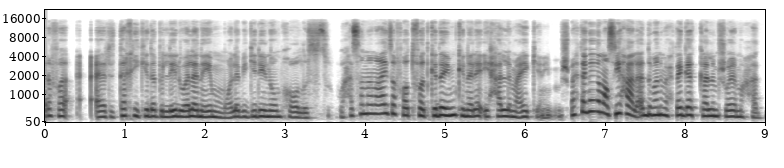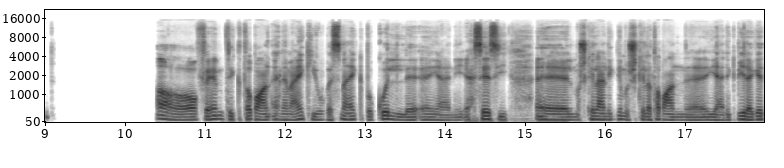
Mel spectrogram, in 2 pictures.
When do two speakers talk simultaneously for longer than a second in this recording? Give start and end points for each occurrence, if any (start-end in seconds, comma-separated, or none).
none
